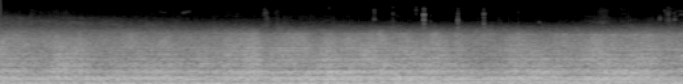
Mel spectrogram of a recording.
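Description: A large airliner at Frankfurt airport roars steadily at a distance, a broad, sustained jet rumble with no voices.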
